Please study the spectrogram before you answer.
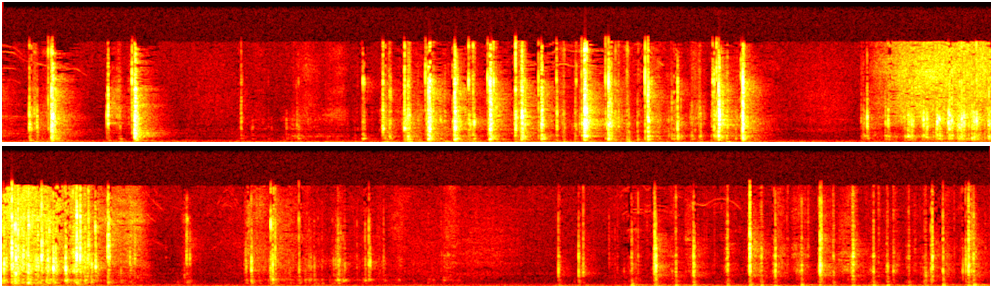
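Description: Fingertips of both hands type steadily on a full-size bamboo wooden computer keyboard with wooden keycaps resting on a grey mat. Quick, dry, bright key clacks come in rapid runs over a low steady hum, broken midway by about a second of dense, hissy clatter before the taps resume.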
